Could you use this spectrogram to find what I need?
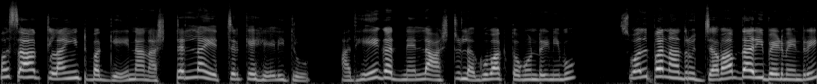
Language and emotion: Kannada, angry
